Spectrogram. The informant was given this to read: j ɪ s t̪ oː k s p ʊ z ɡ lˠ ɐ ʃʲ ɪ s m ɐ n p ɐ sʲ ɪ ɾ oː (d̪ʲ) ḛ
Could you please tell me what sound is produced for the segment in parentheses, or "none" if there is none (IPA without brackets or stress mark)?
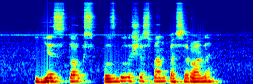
d̪ʲ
